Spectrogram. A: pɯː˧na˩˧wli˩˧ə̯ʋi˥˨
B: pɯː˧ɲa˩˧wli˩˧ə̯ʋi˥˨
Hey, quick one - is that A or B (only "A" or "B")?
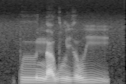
A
